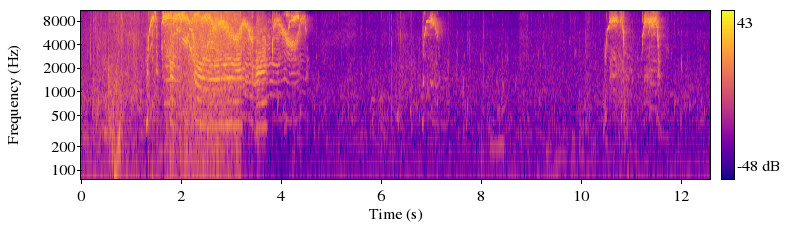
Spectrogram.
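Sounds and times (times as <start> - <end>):
Pteronura brasiliensis group calling: 1.3 - 4.6, 6.8 - 7.3, 10.5 - 11.7.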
